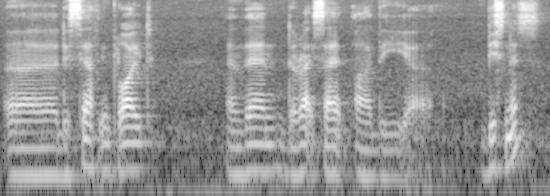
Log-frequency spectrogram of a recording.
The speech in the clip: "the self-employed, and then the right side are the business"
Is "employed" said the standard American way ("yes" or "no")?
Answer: yes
